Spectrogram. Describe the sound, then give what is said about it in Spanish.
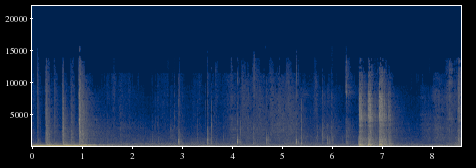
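A door opens with a heavy thud, followed by scattered light clicks and rattles, then closes again with another solid bump near the end. No one speaks. “¿Se puede, comisario? Adelante, Monzo. Cierre la puerta, por favor.”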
